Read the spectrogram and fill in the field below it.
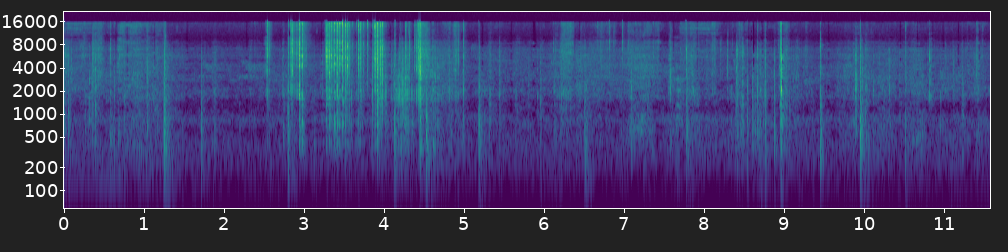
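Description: A cardboard box knocks against a wooden table.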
